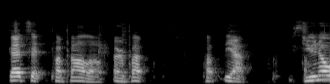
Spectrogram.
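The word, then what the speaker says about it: pápalo: What the sign I Popallo. saw. Heat loving cilantro alternative. Yeah, it's spelled correct. Yeah. Oh no, it's Papalo.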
